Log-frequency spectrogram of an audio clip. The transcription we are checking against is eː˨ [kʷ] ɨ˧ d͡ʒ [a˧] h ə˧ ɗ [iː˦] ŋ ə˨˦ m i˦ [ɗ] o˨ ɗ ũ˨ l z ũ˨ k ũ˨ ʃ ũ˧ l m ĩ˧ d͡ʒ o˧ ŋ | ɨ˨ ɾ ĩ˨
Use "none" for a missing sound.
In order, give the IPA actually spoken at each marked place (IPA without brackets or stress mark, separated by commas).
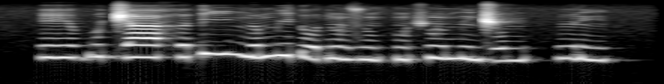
ɡʷ, aː˧, iː˦, ɗ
